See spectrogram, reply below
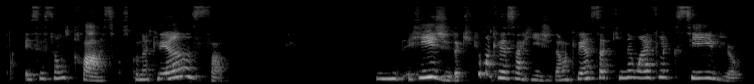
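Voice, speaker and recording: Woman hosting a parenting live, bright sharp voice, casual chatty storytelling, lots of fillers. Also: high voice, sing-song, normal speed. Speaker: parenting educator, mother of young daughters.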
